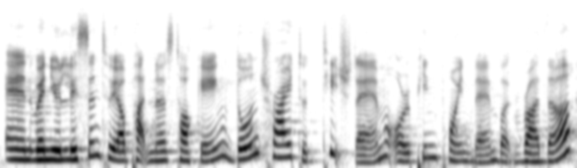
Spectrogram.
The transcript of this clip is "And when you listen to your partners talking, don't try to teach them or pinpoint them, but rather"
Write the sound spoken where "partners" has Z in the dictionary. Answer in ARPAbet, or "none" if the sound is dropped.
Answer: S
